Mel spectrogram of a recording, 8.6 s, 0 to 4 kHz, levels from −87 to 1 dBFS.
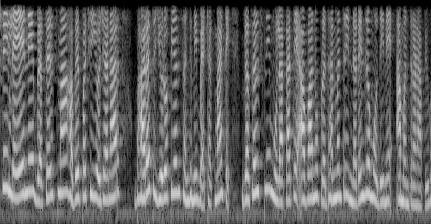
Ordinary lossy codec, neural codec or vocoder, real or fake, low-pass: none; none; real; 3.6 kHz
